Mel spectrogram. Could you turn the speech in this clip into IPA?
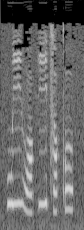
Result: wiː˦βɔ˨ kiː˦t͡sɔ˨˦kʼo˦

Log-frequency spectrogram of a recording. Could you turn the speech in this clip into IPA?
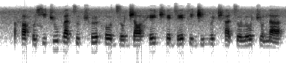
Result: xɑhoɕit͡ʃu bat͡sut͡ʃʰɵ ho d͡zod͡ʒɑ he t͡ʃʰed͡ze t͡sid͡ʒi bɵ t͡ʃʰat͡solo t͡ʃona

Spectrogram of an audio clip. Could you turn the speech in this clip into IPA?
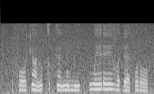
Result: foː˧ t͡ʃã˦˨lu˦kə˦ kɛ̃˧ŋũ˧mĩ˧ | weː˦ɾeː˦və˧ ɗɛ˨ fo˧ɾo˨

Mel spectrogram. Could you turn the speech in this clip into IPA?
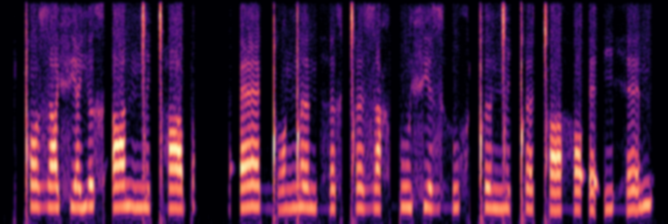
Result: ǃɔzɑfʲɑjəx ʔɑn ŋ͡ǀɪǀʰɑp | ʔæ ɡ͡ǃɔŋ͡ǃɜn hɜxǀɜzɑxpu fʲɜzhuxǃə ŋ͡ǀɪǃɜǀɒ hɔʔɛʔihɛn

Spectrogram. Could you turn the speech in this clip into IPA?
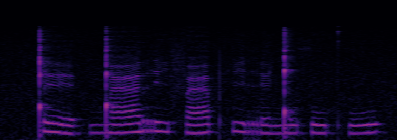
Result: ǃe | ŋ͡ǃæri fæpʰi reŋ͡ǃuθu pʰu

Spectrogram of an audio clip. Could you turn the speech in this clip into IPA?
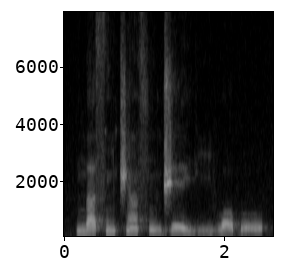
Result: na˦sĩ˦ t͡ʃã˦ sũ˨d͡ʒeː˦˨jiː˦ βɔ˦˨ɓo˨

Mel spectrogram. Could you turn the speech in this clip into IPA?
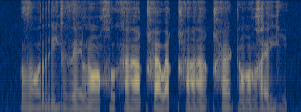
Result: ðɔrijɘ ðɛlɔ̃ːχu hãːqʰɛwɛ qʰãːqʰɘːʈɔ̃ː ʁɛji

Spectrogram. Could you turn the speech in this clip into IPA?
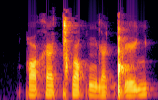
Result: qoxæǀʰuq ŋɡæǃʼeʎ

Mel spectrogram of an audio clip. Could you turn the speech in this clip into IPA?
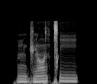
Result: nd͡ʒɔ̃ǀi

